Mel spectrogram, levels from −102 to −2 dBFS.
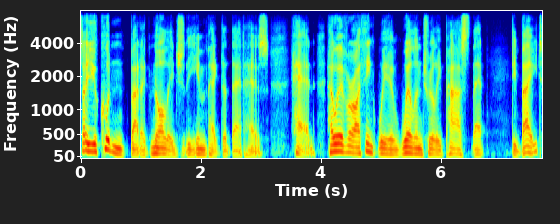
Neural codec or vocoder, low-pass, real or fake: codec, 16 kHz, 4 kbps, FunCodec, trained on LibriTTS, 50 frames a second; 7.2 kHz; fake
